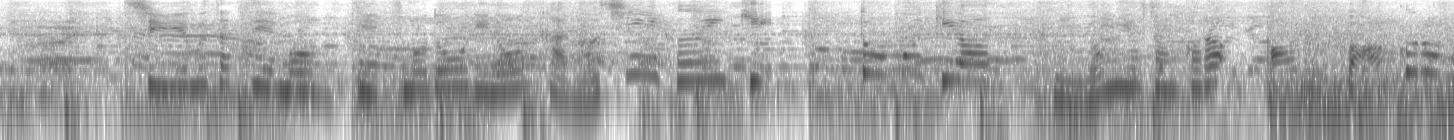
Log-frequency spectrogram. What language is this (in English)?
Japanese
